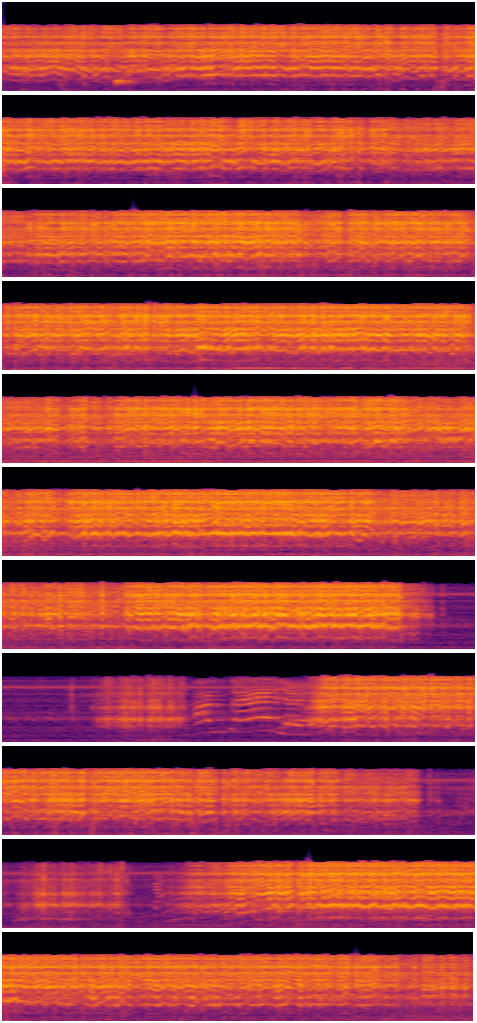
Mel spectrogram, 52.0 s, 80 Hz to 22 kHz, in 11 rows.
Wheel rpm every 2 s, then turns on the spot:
80, 90, 90, 90, 100, 110, 120, 120, 120, 120, 120, 130, 140, 130, 140, 140, 40, 10, 90, 110, 80, 20, 80, 130, 110, 110.
42-44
